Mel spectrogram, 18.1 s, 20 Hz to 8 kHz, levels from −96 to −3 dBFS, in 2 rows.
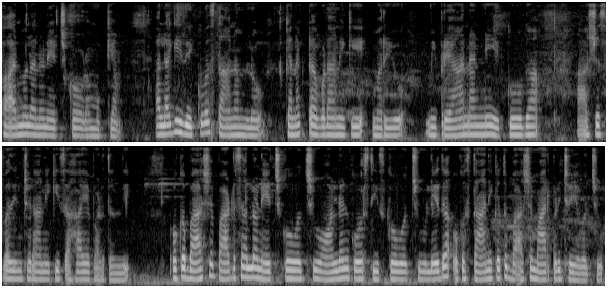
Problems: background sounds at intervals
